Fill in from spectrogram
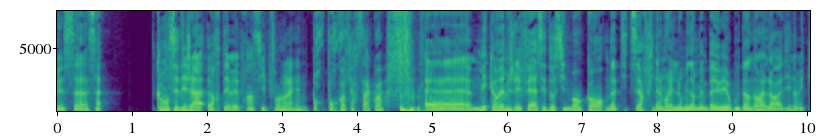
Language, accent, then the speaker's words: French; Paris, Île-de-France, France; Bah alors, un gamin tout à fait normal, parisien. Donc ouais, j'ai grandi à Paris, dans le 10e, 6-7 ans.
